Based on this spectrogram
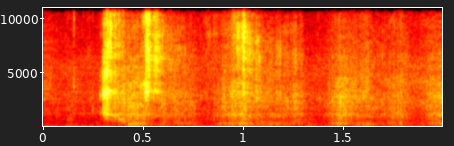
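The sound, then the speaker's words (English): Crunching of crisp Bugles corn snacks being bitten and chewed right into the microphone, with a couple of sharp bites near the start followed by rhythmic, crackly chewing. “This is good for crunching sound.”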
